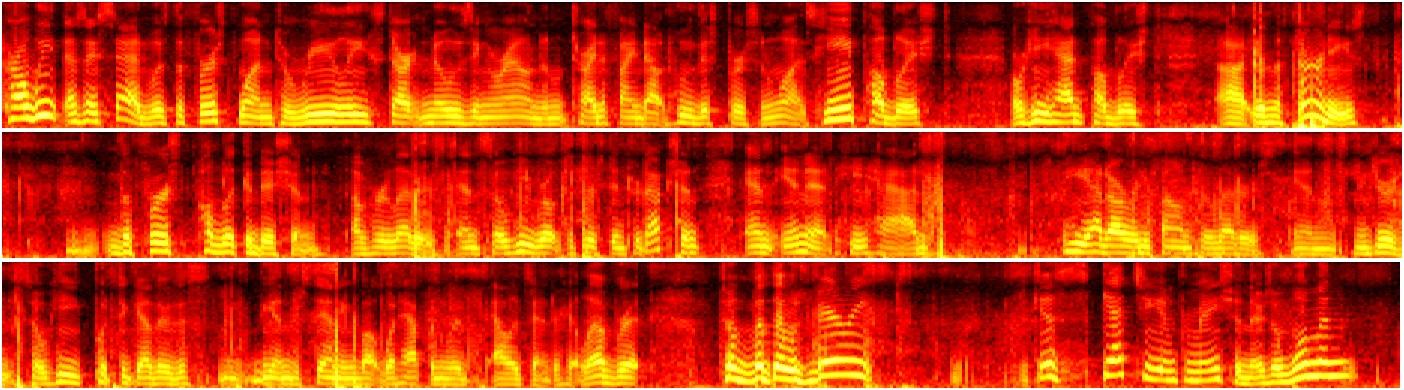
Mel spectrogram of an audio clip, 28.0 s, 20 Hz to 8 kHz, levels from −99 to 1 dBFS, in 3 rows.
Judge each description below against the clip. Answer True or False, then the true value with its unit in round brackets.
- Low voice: False (155 Hz)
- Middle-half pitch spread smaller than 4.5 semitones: False (5.2 semitones)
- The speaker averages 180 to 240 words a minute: True (185 wpm)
